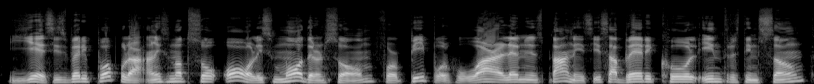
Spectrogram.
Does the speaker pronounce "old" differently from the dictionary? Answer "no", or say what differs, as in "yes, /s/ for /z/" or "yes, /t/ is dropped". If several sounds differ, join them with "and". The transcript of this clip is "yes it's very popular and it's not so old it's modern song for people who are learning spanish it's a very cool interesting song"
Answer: yes, /d/ is dropped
